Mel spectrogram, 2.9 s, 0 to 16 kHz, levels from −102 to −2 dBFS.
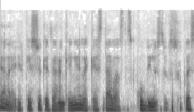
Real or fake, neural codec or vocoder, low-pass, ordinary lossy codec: fake; codec, 32 kHz, 1.9 kbps, SNAC; 14.4 kHz; MP3, 48 kbps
